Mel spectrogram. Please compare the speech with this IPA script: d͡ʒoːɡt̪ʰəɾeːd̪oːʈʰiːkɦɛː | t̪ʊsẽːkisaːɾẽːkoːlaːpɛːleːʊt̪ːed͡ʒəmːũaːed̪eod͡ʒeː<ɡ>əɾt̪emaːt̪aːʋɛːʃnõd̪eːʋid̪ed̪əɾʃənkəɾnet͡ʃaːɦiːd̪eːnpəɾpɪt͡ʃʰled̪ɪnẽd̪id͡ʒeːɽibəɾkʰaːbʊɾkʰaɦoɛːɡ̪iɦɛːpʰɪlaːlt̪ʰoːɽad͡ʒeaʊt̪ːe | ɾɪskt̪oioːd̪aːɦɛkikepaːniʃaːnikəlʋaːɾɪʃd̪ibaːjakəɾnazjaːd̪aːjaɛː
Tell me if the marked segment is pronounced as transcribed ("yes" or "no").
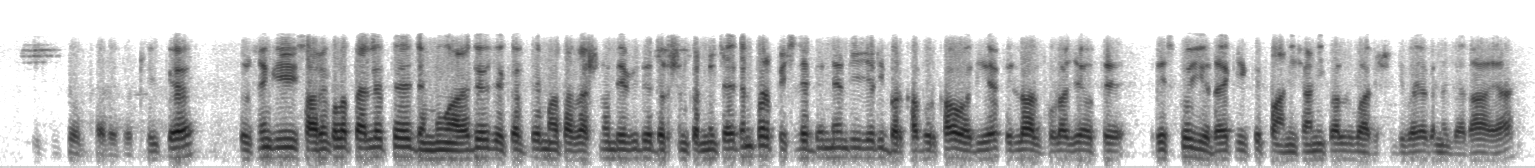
no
